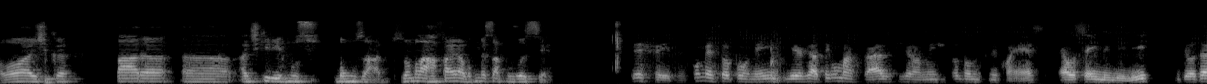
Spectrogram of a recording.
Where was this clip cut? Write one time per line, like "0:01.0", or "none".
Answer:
0:06.3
